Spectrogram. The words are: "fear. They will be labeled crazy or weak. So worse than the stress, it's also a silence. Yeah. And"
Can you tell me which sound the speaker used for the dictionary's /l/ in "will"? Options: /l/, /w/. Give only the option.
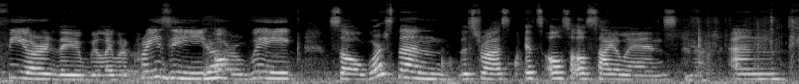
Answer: /w/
